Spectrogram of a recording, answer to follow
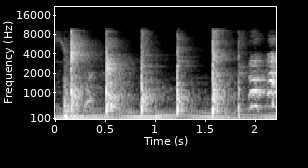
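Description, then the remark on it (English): People clapping in a slow, steady rhythm of sharp, loud claps, roughly three per second, turning busier and more scattered toward the end over a faint low hum. “I don't know if I'm gonna clap for this or not.”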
